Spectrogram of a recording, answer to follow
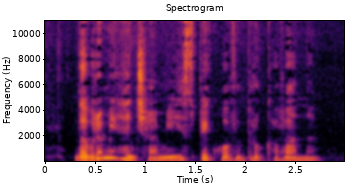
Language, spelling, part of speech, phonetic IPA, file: Polish, dobrymi chęciami jest piekło wybrukowane, proverb, [dɔˈbrɨ̃mʲi xɛ̃ɲˈt͡ɕãmʲi ˈjɛst ˈpʲjɛkwɔ ˌvɨbrukɔˈvãnɛ], LL-Q809 (pol)-dobrymi chęciami jest piekło wybrukowane.wav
